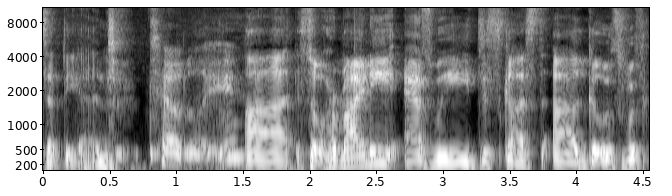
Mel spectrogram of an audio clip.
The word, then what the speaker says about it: Hermione: back then was, like, how do you say Hermione's name? Because no one had any idea. And so here Joe finally put in, it's like, Hermione. Hermonini, got it.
